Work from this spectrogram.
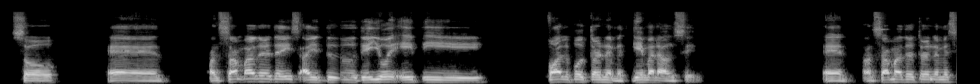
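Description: A man with a Filipino accent who works as a sports announcer, giving conversational answers as an interview guest. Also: lowish voice. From Philippines. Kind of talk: conversational interview answers mixing English and Tagalog.

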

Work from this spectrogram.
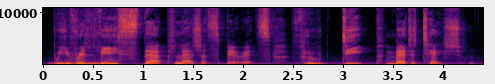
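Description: A woman's voice: low-pitched, sing-song, takes it slowly, heavily acted. A woman playing a pompous, scheming cult leader who preaches pleasure in an audio sitcom. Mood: insistent, irritated. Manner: pompous, theatrical, emphatic.

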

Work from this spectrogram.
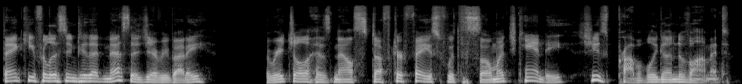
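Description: A man's voice: medium pitch, lively intonation, normal speed, dry recording, studio quality. A man co-hosting a podcast, reading an article aloud with casual banter. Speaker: podcast co-host.

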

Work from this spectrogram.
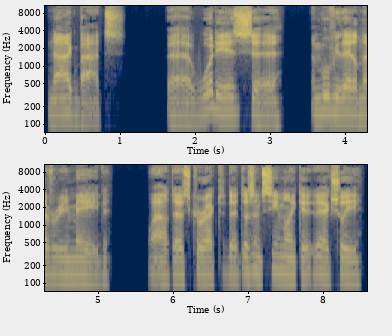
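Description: A man with a creaky voice hosting a sleep podcast, speaking in a meandering, halting, stammering bedtime monologue that drifts into tangents. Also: medium pitch, level tone, no echo, clean studio sound. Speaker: podcast host. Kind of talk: rambling bedtime monologue to help listeners sleep.

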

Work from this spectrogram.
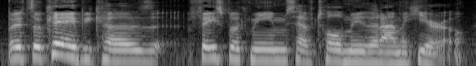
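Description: A man's voice: on the high side, brisk, fairly bright tone. A man hosting a podcast in casual group chat, with a sarcastic, teasing manner. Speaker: podcast host.

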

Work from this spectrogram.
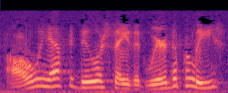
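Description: A confident older American schemer in an old radio comedy. His voice is raspy and very animated in pitch. The 1940s recording sounds dull. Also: brisk, exaggerated voice. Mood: confident plotting. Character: scheming older man, confident conniving mentor.

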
